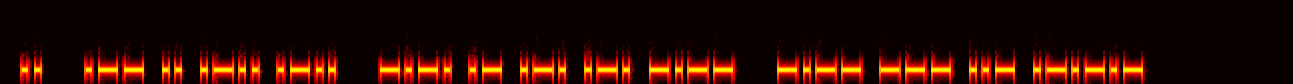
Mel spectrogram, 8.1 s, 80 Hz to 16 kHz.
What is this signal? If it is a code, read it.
Morse code, heard as a keyed tone, about 30 wpm, 700 Hz. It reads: I WILL CARRY YOU.
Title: Sentences from Top 1000 Words - Review Part 1 - 30wpm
